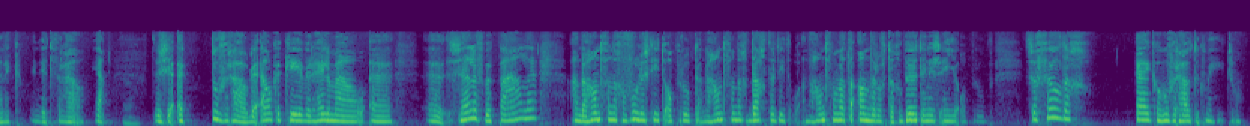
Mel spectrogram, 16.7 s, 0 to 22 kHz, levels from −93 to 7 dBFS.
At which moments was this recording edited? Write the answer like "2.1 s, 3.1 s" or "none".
none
